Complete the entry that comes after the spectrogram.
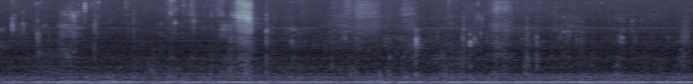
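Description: Close-up chewing of a soft tortilla-wrapped snack with sausage and tomato filling, mouth closed, with scattered small wet mouth clicks. A steady low hum runs underneath.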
